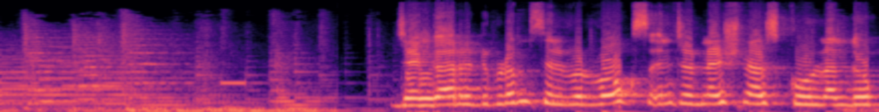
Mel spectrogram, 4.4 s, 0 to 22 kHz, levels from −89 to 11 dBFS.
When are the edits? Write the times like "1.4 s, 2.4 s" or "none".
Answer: 1.5 s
